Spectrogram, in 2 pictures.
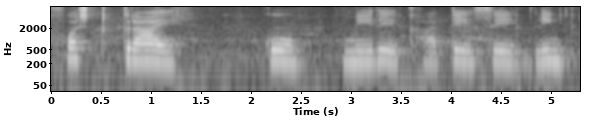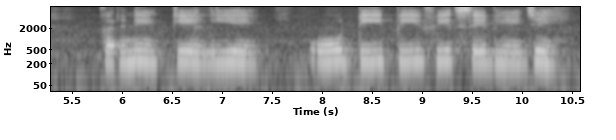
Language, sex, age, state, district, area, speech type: Hindi, female, 30-45, Uttar Pradesh, Sonbhadra, rural, read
